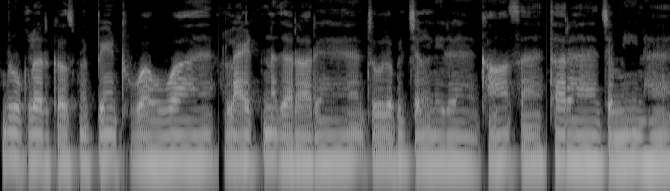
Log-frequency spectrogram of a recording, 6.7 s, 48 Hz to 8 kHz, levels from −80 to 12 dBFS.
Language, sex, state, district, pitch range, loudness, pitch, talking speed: Hindi, male, Goa, North and South Goa, 105-110 Hz, -26 LUFS, 110 Hz, 225 wpm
